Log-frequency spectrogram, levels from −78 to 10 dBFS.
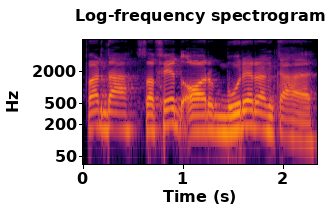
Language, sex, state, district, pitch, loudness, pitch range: Hindi, male, Jharkhand, Garhwa, 160 Hz, -14 LUFS, 150-170 Hz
